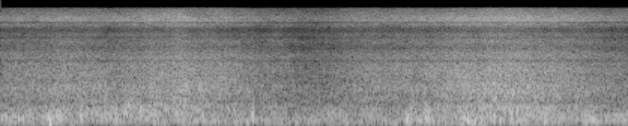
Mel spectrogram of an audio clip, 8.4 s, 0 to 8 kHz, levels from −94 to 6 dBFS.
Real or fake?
fake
